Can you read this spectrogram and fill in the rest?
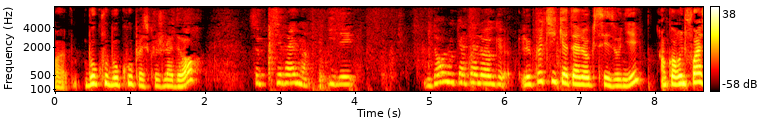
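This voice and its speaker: Chatty husky woman crafting. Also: mid-range voice. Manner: chatty, lively, many fillers and restarts. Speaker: papercraft tutorial host. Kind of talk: casual craft tutorial chat. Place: home craft room.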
